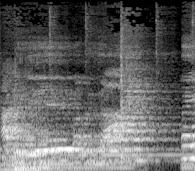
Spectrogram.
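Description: Karaoke singing: a solo voice holding sung notes over a recorded pop-ballad backing track, the sound dipping quieter near the end.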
